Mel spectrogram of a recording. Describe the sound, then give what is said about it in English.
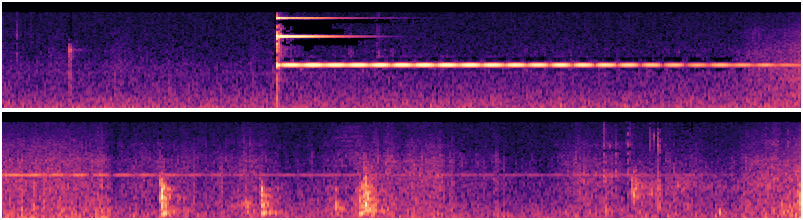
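A single meditation bell is struck once at the end of a meditation practice and rings out clearly, its pure tone shimmering and slowly fading over several seconds, with faint background noise and a few soft knocks afterward. “And opening your eyes to the sound of the bell.”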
